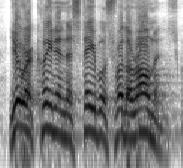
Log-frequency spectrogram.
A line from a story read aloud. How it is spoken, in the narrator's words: growled the man as he clenched his fists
